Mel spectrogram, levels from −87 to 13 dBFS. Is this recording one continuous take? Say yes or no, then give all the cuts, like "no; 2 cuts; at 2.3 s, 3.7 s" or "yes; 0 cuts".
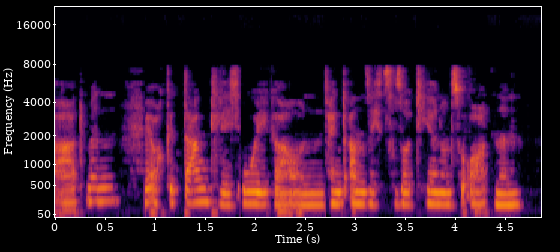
no; 3 cuts; at 0.9 s, 1.9 s, 2.7 s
